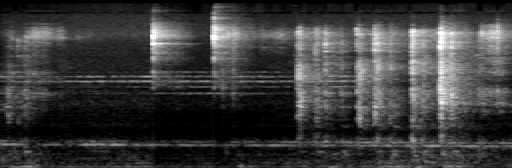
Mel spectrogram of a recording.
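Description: Keys on a computer keyboard clatter in short uneven bursts of taps, close and moderately quiet over a faint steady hum, without any talking.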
